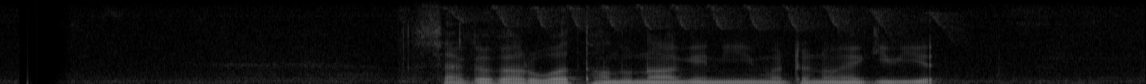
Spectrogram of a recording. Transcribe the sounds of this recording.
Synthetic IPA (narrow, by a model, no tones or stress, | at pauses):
sækəkaɾuʋat̪hãnd̪unaːɡeniːməʈənoɦɛkiʋijə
